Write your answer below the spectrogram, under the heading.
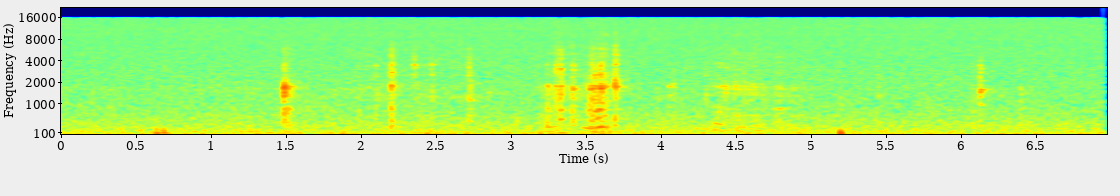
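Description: Scattered metallic clicks and clacks from sheet metal being handled and worked with a Magnum hand-lever metal shear, with a denser cluster of clicks about halfway through.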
